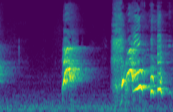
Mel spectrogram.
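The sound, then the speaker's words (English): A dog barks in two bursts: a short sharp yelp, then after a brief pause a longer, louder run of rough barks. No one talks over it. “So the dog is barking.”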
